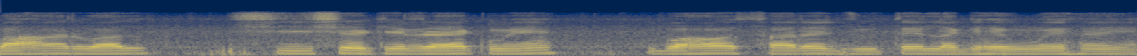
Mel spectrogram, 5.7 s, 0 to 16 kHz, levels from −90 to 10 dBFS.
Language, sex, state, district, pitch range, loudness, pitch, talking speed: Hindi, male, Uttar Pradesh, Lucknow, 120-135 Hz, -15 LUFS, 130 Hz, 125 wpm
